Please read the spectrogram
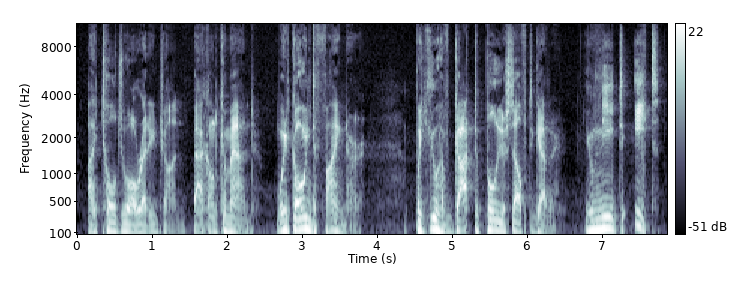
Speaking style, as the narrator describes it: said gruffly

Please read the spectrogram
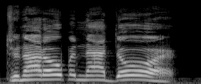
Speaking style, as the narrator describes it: I shouted, voice laden with authority

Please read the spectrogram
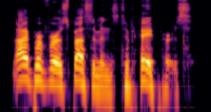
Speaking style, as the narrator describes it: he laughed cheerily

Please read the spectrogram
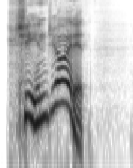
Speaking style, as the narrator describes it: Jim said with a harsh bark of a laugh

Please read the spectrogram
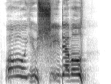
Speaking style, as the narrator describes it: he cried out

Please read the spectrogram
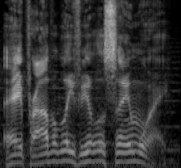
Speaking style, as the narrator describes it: said the skipper, dryly

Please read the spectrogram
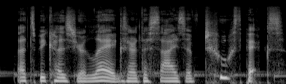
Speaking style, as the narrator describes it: laughed Kurt

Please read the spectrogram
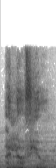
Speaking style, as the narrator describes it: whispered softly

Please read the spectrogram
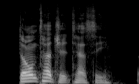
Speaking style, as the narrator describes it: I said

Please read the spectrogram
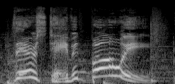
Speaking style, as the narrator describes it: he exclaimed

